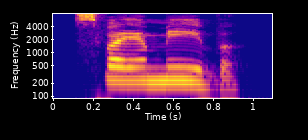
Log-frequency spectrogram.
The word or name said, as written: स्वयमेव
